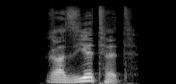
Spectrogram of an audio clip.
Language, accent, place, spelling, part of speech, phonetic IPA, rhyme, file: German, Germany, Berlin, rasiertet, verb, [ʁaˈziːɐ̯tət], -iːɐ̯tət, De-rasiertet.ogg
- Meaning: inflection of rasieren: 1. second-person plural preterite 2. second-person plural subjunctive II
